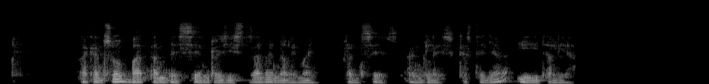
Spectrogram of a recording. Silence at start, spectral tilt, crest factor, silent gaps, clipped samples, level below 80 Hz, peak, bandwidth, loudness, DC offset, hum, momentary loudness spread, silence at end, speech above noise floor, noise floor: 0.1 s; -6 dB/octave; 22 dB; none; under 0.1%; -66 dBFS; -16 dBFS; 7.6 kHz; -36 LUFS; under 0.1%; none; 13 LU; 1.35 s; over 55 dB; under -90 dBFS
